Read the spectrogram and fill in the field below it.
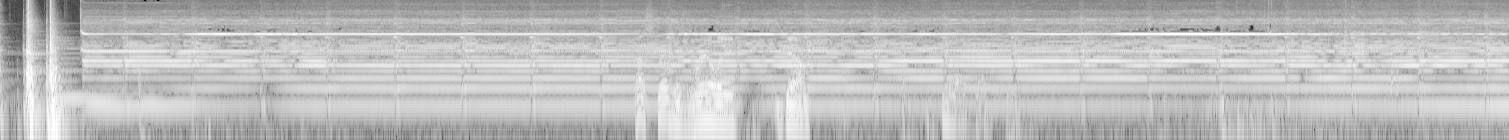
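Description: A fire alarm blares with a loud, steady electronic tone.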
